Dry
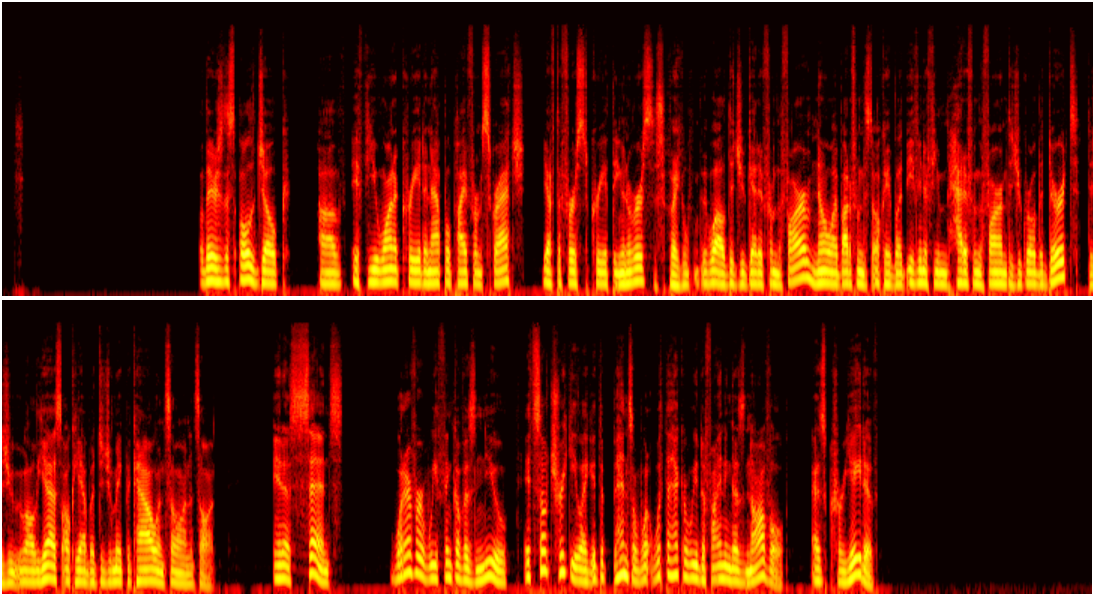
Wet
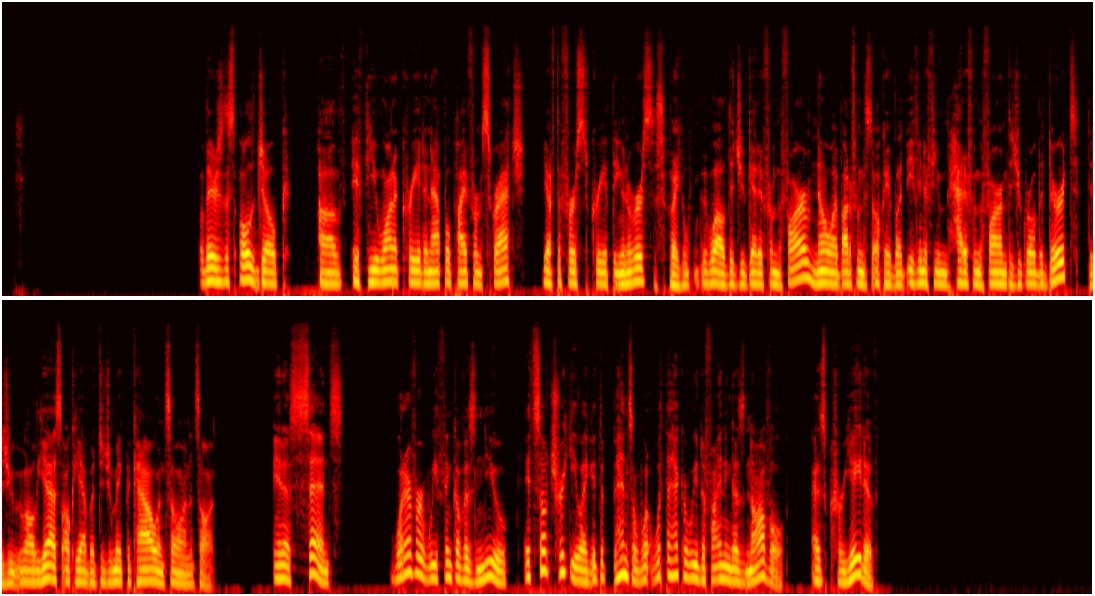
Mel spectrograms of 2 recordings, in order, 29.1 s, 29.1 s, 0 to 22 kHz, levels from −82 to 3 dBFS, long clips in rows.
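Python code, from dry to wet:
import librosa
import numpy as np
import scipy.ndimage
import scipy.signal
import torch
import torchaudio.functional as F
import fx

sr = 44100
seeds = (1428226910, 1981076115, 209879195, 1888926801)

y = fx.band_squash(x, sr, depth_pct=70, at=(3.39, 5.21))
y = F.gain(torch.from_numpy(y), -5.5).numpy()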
